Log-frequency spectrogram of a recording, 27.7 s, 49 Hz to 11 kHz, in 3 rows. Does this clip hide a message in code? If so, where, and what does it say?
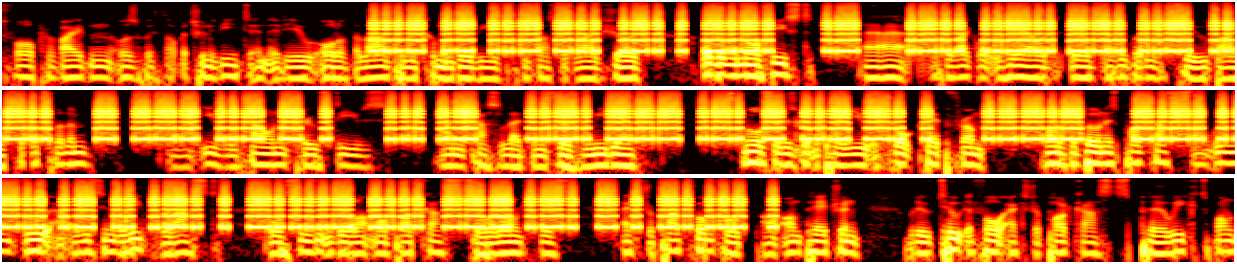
Yes: Morse code (with French letters) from 2.7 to 24.4 s, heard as a buzzer, hand-sent with a straight key, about 24 wpm, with speech in English. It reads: VAUDREC A LÉGUÉ TOUTE SA FORTUNE À CLAIRE-HORTENSE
